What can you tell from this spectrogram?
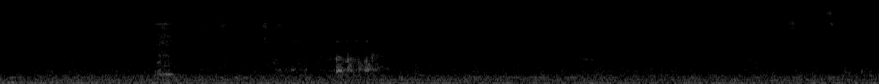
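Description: Faint strokes of paintbrushes brushing washable finger paint onto window glass over quiet room tone, with a brief soft sound about three and a half seconds in.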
